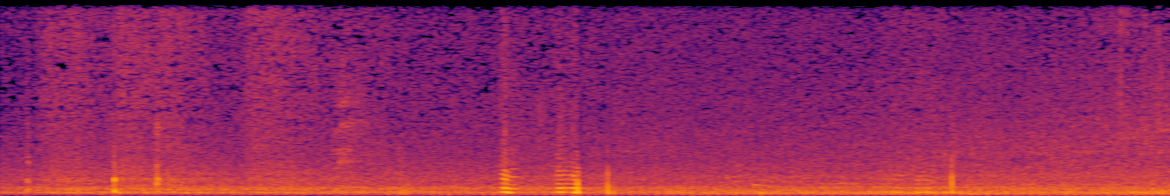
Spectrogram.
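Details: Many honey bees humming around a kept hive where a queen bee is shown: a continuous low drone with a few short knocks and faint voice fragments in between.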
